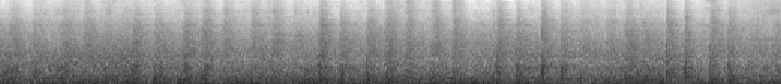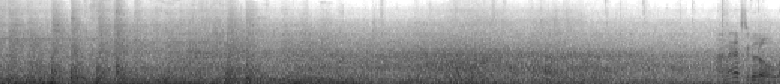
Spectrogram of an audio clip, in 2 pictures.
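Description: A New York City M subway train rolls past with a steady, loud rumble and rhythmic clickety-clack of wheels on rail, dense and continuous for about twenty seconds, slightly easing toward the end, with some voices mixed faintly underneath.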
